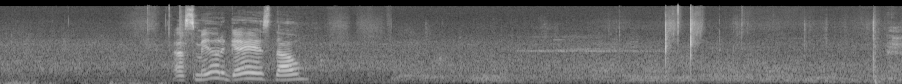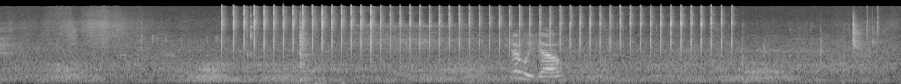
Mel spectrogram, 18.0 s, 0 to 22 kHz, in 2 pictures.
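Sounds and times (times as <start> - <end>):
spark igniter clicking: 11.2 - 16.6.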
